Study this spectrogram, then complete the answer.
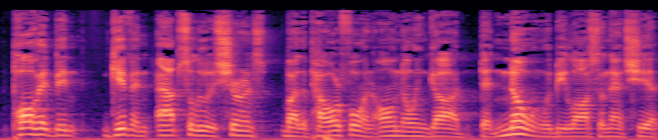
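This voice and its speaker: An animated tone from a man at a moderate pace, ordinary pitch variation, and audible room echo. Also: medium pitch for a man. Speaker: Bible teacher. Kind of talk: sermon.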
